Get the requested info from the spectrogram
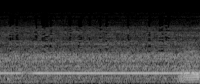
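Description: A steady machine hum with one constant, unchanging whine: a small motor or fan running.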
